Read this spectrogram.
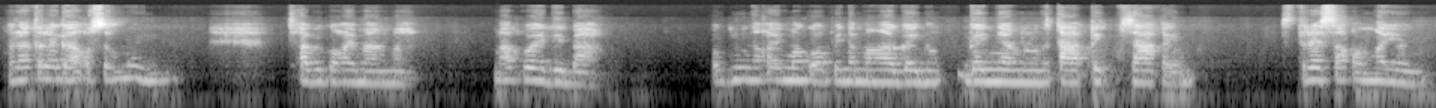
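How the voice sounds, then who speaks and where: A woman's voice: medium pitch, little pitch movement, normal speed, creaky, long pauses, slight background noise, poor audio. A young woman hosting a livestream, chatting and confiding to her viewers and answering their comments by name. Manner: chatty, confiding, reads out viewer names and replies to them. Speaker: livestream host. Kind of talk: casual livestream chat with viewers.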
